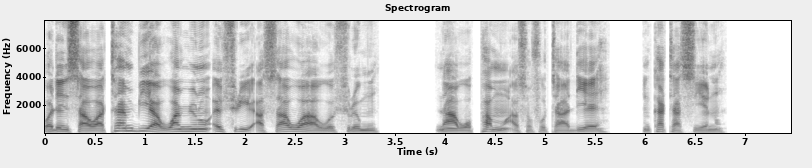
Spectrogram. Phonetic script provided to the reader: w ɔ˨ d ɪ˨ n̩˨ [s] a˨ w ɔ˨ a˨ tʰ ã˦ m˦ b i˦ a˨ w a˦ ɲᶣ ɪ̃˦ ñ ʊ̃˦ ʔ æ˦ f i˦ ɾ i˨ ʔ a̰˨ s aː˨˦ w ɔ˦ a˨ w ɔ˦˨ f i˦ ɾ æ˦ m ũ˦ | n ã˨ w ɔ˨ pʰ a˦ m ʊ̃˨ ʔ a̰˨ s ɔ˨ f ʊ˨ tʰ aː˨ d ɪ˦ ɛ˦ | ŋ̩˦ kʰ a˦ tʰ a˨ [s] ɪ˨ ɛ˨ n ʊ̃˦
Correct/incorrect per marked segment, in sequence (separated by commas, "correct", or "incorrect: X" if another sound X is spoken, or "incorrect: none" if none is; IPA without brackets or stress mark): correct, correct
